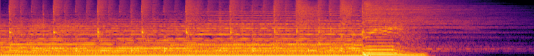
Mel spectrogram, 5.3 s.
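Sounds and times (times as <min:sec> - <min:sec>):
afro disco funk stinger: 0:00.1 - 0:04.4.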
